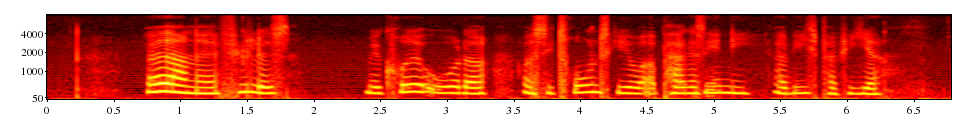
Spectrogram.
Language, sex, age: Danish, female, 33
